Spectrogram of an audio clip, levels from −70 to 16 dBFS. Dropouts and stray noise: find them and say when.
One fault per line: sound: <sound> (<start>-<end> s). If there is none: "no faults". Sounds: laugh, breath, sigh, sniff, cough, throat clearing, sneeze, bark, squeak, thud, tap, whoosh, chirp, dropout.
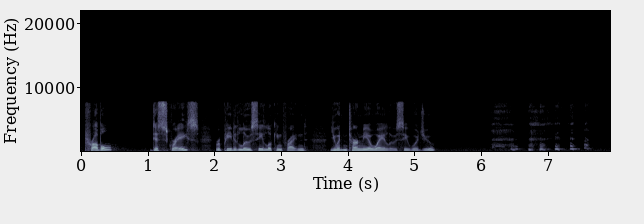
sound: laugh (6.1-7.7 s)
